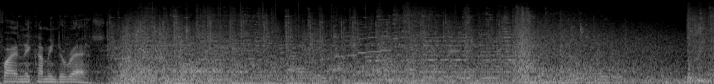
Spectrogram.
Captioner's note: dramatic music; car crashing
